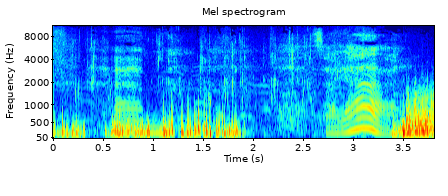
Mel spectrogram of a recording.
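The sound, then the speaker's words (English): Low, rumbling gusts of wind buffet the microphone in short bursts between and under a person talking on a wide sandy beach, with a brief wavering vocal sound partway through. “But it's just, and now it's a bit windy. I do apologise.”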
